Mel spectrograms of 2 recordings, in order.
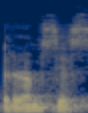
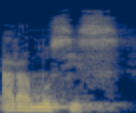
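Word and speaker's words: Ramsès: présentent comme aramosis c'est-à-dire ramsè ils disent ramsè mais je vous ai dit que la vraie prononciation c'est aramousis et ce ce ce ramsè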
